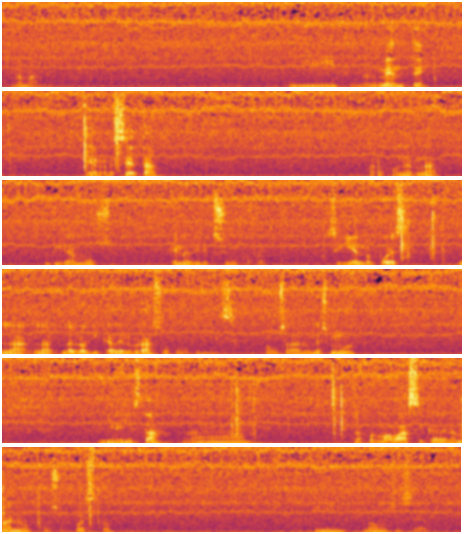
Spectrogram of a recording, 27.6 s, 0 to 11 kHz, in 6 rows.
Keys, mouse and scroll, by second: 0.8 click, 1.8-4.6 middle drag, 5.6 r, 6.0 z, 8.1 click, 9.0-12.5 drag, 13.4 r, 13.7 z, 15.1 click, 16.0 click, 16.5 scroll down 2, 16.9-18.4 drag, 18.8 scroll down 2, 19.0-20.4 drag, 20.8 scroll up 2, 21.2 alt+Tab, 22.2 alt+Tab, 22.4 alt+click, 23.3 shift+click, 24.1 shift+Tab, 24.4 shift+click, 25.3 right click, 25.7-27.5 drag.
